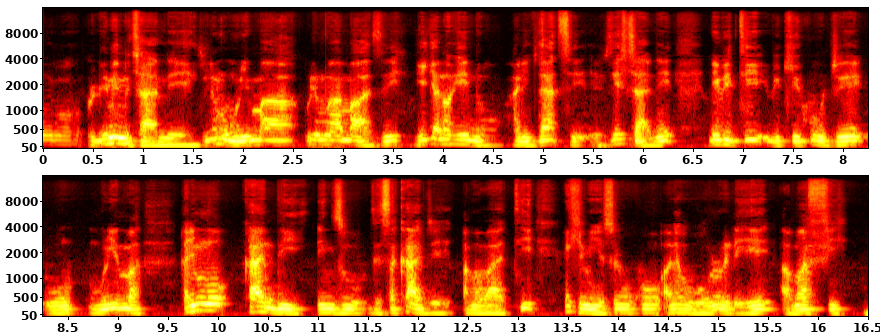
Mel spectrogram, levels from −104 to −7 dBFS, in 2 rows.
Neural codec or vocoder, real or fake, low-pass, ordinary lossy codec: codec, 44.1 kHz, 2.6 kbps, SNAC; fake; 14.4 kHz; AAC, 64 kbps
